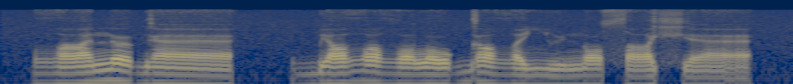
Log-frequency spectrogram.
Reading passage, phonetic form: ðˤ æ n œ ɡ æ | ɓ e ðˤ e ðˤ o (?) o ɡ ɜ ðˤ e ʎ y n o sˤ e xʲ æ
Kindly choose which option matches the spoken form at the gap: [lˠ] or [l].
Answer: lˠ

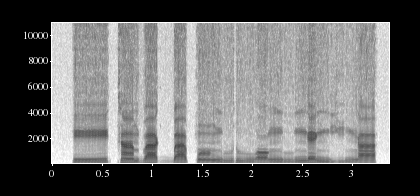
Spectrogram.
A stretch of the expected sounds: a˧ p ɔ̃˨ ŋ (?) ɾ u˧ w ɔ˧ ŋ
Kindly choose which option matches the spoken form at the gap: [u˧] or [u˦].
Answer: u˦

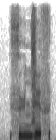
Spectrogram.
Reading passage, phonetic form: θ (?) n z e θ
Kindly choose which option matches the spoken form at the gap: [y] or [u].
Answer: y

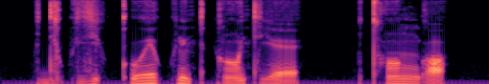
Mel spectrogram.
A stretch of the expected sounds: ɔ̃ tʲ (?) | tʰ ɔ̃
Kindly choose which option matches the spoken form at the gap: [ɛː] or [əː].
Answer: ɛː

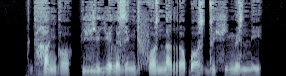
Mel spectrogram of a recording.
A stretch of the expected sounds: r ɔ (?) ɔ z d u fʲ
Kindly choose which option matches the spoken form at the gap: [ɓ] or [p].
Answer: ɓ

